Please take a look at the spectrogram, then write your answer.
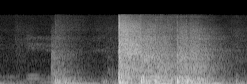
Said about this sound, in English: Knocking over chairs is what I do.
